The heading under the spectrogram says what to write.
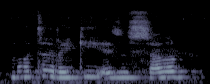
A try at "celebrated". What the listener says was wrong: Put the suffix on. Celebrated. Celebrated.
